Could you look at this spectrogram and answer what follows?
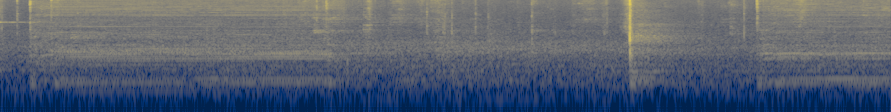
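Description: Battery-powered electric lift motor of a semi-electric stacker running with a steady hum, in two runs: one of about three seconds at the start, and another starting a little before the end. A single sharp knock about six seconds in.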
